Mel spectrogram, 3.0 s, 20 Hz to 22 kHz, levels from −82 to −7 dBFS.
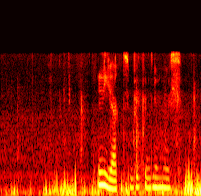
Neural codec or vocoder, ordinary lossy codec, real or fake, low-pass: none; none; real; 7.2 kHz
